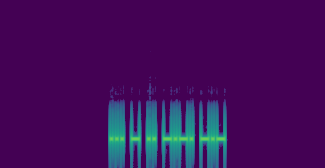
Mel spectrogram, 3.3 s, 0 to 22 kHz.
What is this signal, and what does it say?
Morse code, heard as a keyed tone, about 44 wpm, 700 Hz. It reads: STICK
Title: Top 1001-1250 Words 45wpm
